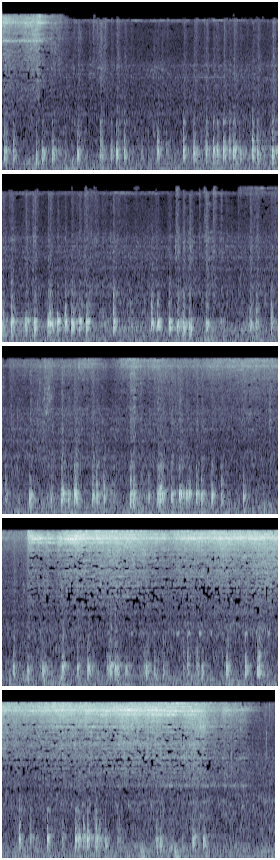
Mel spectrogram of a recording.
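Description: Passenger train running on the track: a steady rumble with dense, irregular clattering knocks of the wheels on the rails. A high steady hiss joins about two-thirds of the way through and stops shortly before the end.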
